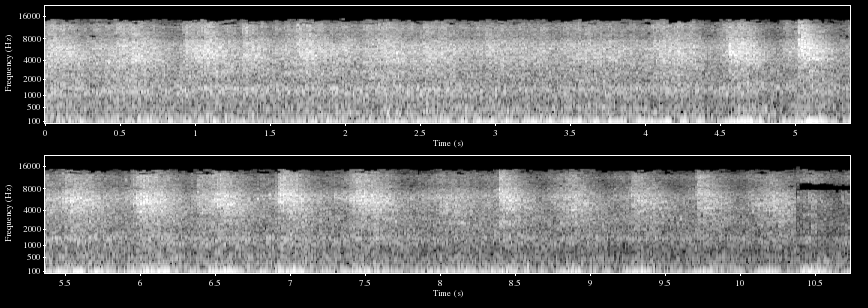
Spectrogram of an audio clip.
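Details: Six-cylinder Fordson Major tractor puller after a twin-plate ceramic clutch upgrade, turbo running without an air intake, short test run: deep, even diesel beat with some throttle pulses, no knocks or slips; sounds healthy.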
